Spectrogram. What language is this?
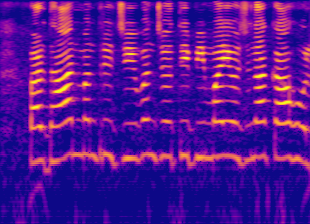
Bhojpuri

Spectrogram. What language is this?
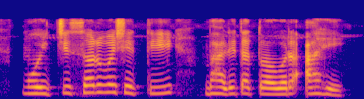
Marathi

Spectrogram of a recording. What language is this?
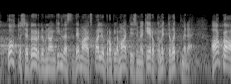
Estonian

